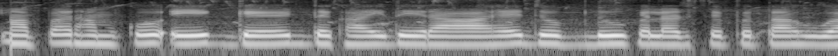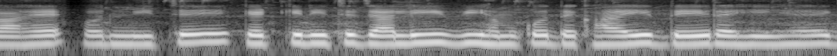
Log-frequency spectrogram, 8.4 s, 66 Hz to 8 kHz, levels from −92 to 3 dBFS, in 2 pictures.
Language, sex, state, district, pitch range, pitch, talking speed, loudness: Hindi, male, Bihar, Saran, 185-200 Hz, 190 Hz, 210 wpm, -16 LUFS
